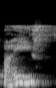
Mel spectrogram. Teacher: Por ejemplo, tenemos, si yo digo país, ¿qué ha sucedido? La A con la I se han pronunciado en diferentes sílabas. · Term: Hiato acentual, hiato acentual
